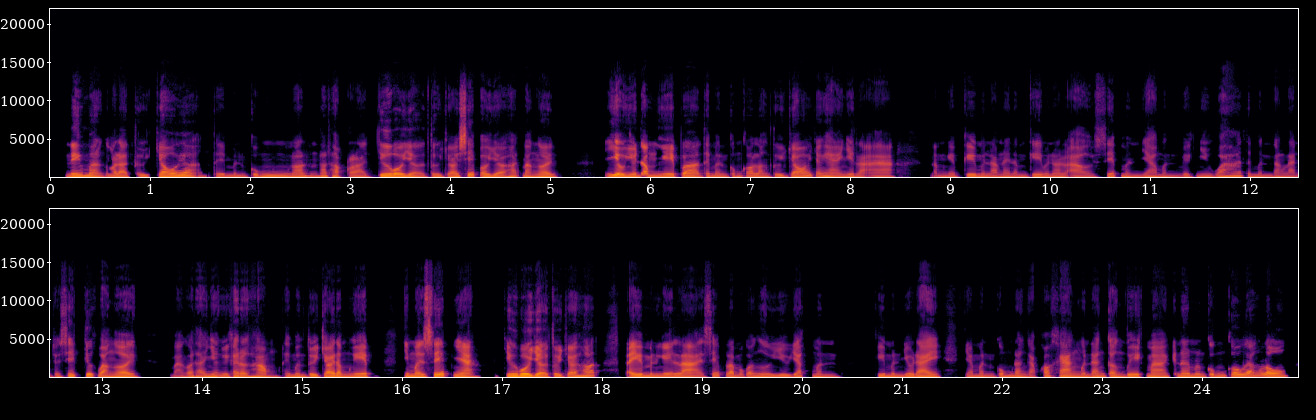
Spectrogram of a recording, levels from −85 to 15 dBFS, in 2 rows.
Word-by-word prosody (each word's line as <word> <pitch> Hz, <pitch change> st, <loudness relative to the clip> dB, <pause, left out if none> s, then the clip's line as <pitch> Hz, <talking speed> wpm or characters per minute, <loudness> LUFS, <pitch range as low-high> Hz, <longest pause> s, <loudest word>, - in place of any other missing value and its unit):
Nếu 170 Hz, +3 st, +4 dB
mà, 195 Hz, -7 st, +2 dB
gọi 115 Hz, +1 st, -4 dB
là, 120 Hz, -, +2 dB
từ 115 Hz, -, -3 dB
chối 170 Hz, +8 st, +5 dB
á, 200 Hz, -5 st, +2 dB
thì 115 Hz, -2 st, -5 dB
mình 115 Hz, +1 st, -7 dB
cũng 175 Hz, +6 st, -2 dB
nói 160 Hz, +3 st, -1 dB
nói 170 Hz, -, -1 dB
thật 130 Hz, -4 st, -3 dB
là 120 Hz, -, -2 dB
chưa 165 Hz, +8 st, +4 dB
bao 160 Hz, -, +8 dB
giờ 130 Hz, -6 st, +1 dB
từ 110 Hz, -1 st, -3 dB
chối 145 Hz, +6 st, 0 dB
sếp 215 Hz, +4 st, +1 dB
bao 155 Hz, -, +1 dB
giờ 130 Hz, -6 st, 0 dB
hết 160 Hz, +8 st, -3 dB
bạn 125 Hz, +2 st, -2 dB
ơi. 140 Hz, -2 st, +2 dB, 0.5 s
Ví 170 Hz, -, -1 dB
dụ 155 Hz, -4 st, +8 dB
như 145 Hz, 0 st, +2 dB
đồng 130 Hz, -2 st, +2 dB
nghiệp 125 Hz, +1 st, +1 dB
á 190 Hz, -5 st, +3 dB
thì 130 Hz, -, -4 dB
mình 120 Hz, -1 st, -5 dB
cũng 130 Hz, +4 st, -7 dB
có 185 Hz, +3 st, -3 dB
lần 160 Hz, -8 st, -3 dB
từ 125 Hz, -, -3 dB
chối, 155 Hz, -, 0 dB
chẳng 175 Hz, -2 st, -2 dB
hạn 135 Hz, -3 st, -1 dB
như 145 Hz, +1 st, -2 dB
là, 130 Hz, -, -4 dB
à, 120 Hz, -2 st, -5 dB, 0.3 s
đồng 115 Hz, +2 st, -11 dB
nghiệp 115 Hz, 0 st, -7 dB
kêu 145 Hz, 0 st, -1 dB
mình 130 Hz, -2 st, -4 dB
làm 115 Hz, +1 st, -6 dB
này 135 Hz, 0 st, -5 dB
làm 125 Hz, 0 st, -7 dB
kia, 140 Hz, 0 st, -3 dB
mình 125 Hz, -, -5 dB
nói 135 Hz, +3 st, -4 dB
là, 150 Hz, -, -8 dB
ờ, 110 Hz, -1 st, -5 dB
sếp 165 Hz, +10 st, -7 dB
mình 125 Hz, -7 st, -6 dB
giao 120 Hz, +1 st, -4 dB
mình 110 Hz, -3 st, -8 dB
việc 110 Hz, +2 st, -9 dB
nhiều 120 Hz, -3 st, -6 dB
quá 160 Hz, +9 st, -2 dB
thì 145 Hz, -, -6 dB
mình 115 Hz, -3 st, -7 dB
đang 125 Hz, +2 st, -7 dB
làm 110 Hz, -2 st, -9 dB
cho 125 Hz, -, -7 dB
sếp 185 Hz, +8 st, 0 dB
trước 225 Hz, 0 st, +2 dB
bạn 120 Hz, +3 st, +1 dB
ơi, 135 Hz, -2 st, +3 dB, 0.3 s
bạn 110 Hz, +1 st, -10 dB
có 140 Hz, -, -1 dB
thể 140 Hz, -1 st, -1 dB
nhờ 145 Hz, -3 st, +1 dB
người 120 Hz, -, -3 dB
khác 170 Hz, -, +1 dB
được 150 Hz, -, +2 dB
hông? 135 Hz, 0 st, 0 dB
Thì 115 Hz, -, -5 dB
mình 120 Hz, 0 st, -1 dB
từ 125 Hz, -, +2 dB
chối 185 Hz, -, +5 dB
đồng 135 Hz, -7 st, +2 dB
nghiệp, 125 Hz, +1 st, +2 dB, 0.3 s
nhưng 170 Hz, -1 st, +1 dB
mà 140 Hz, -, +4 dB
sếp 200 Hz, -, +5 dB
nha, 155 Hz, -10 st, +3 dB, 0.2 s
chưa 160 Hz, +1 st, +6 dB
bao 165 Hz, -, +12 dB
giờ 145 Hz, -5 st, +7 dB
từ 125 Hz, -, +1 dB
chối 155 Hz, +7 st, +1 dB
hết, 210 Hz, +5 st, +1 dB, 0.3 s
tại 135 Hz, -, +5 dB
vì 145 Hz, -, +5 dB
mình 130 Hz, -2 st, -2 dB
nghĩ 130 Hz, +2 st, 0 dB
là 155 Hz, -10 st, +2 dB
sếp 195 Hz, -, -7 dB
là 160 Hz, -, +2 dB
một 115 Hz, -, -6 dB
cái 150 Hz, -, -3 dB
người 135 Hz, -8 st, -2 dB
dìu 115 Hz, -1 st, -2 dB
dắt 170 Hz, +8 st, -3 dB
mình 125 Hz, -8 st, -6 dB, 0.4 s
khi 150 Hz, -, 0 dB
mình 130 Hz, -5 st, -3 dB
vô 130 Hz, -, 0 dB
đây 140 Hz, -1 st, +3 dB, 0.2 s
và 115 Hz, -, -6 dB
mình 115 Hz, -1 st, -6 dB
cũng 130 Hz, +10 st, -4 dB
đang 165 Hz, -4 st, -3 dB
gặp 120 Hz, -, -8 dB
khó 180 Hz, -, -1 dB
khăn, 170 Hz, -4 st, +1 dB
mình 130 Hz, -2 st, -2 dB
đang 150 Hz, +3 st, -1 dB
cần 135 Hz, -2 st, -1 dB
việc 135 Hz, +2 st, 0 dB
mà 140 Hz, -1 st, +1 dB
cho 170 Hz, -, -9 dB
nên 175 Hz, 0 st, +1 dB
mình 155 Hz, -2 st, -2 dB
cũng 150 Hz, +8 st, -3 dB
cố 205 Hz, +1 st, +2 dB
gắng 210 Hz, +2 st, +1 dB
luôn. 190 Hz, -4 st, +4 dB
140 Hz, 315 wpm, -22 LUFS, 120-165 Hz, 0.5 s, bao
